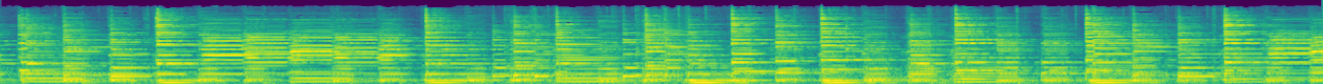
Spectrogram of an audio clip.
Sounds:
music

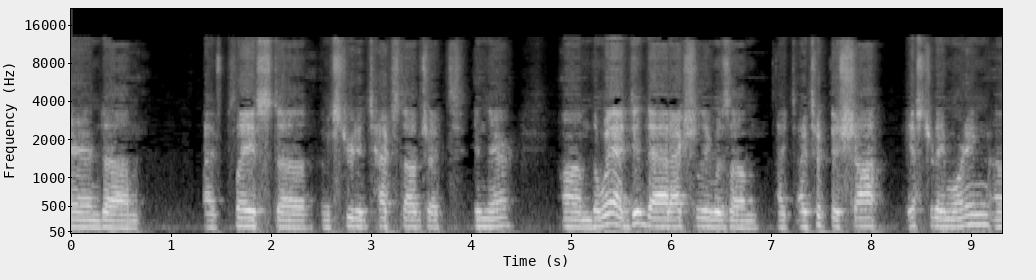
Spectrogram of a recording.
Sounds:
speech

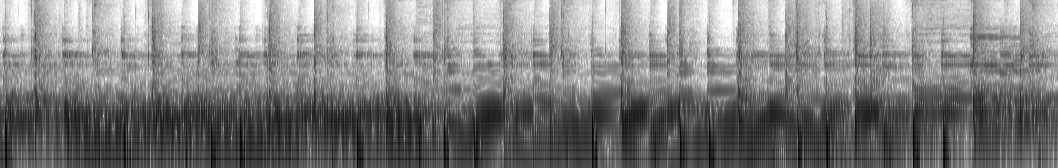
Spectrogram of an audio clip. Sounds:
music

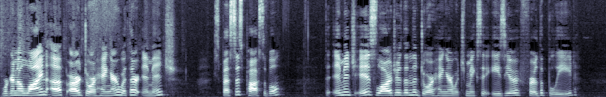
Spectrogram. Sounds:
speech

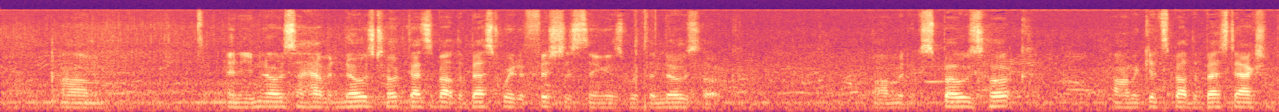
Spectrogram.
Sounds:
speech

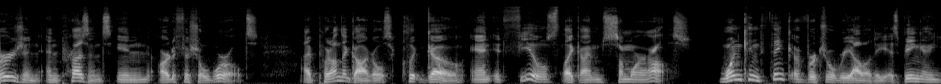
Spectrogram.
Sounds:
speech

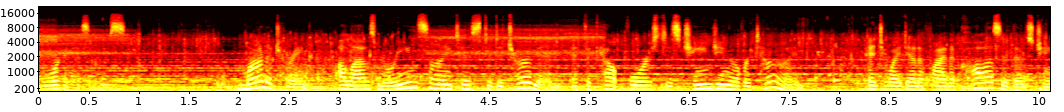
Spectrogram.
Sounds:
speech, music

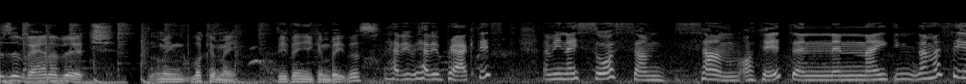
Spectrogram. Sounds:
speech, music

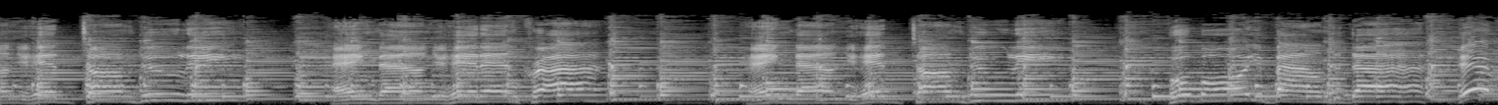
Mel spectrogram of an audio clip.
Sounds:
playing banjo

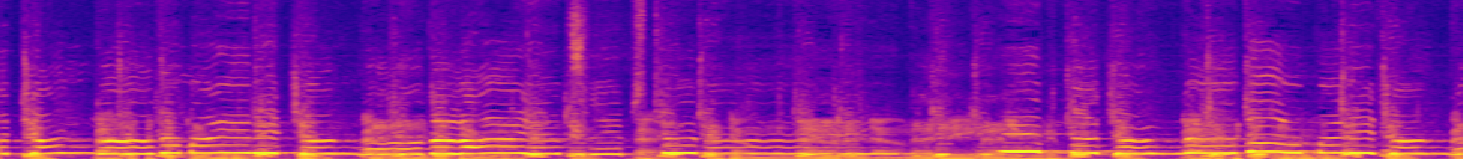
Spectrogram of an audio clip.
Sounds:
music

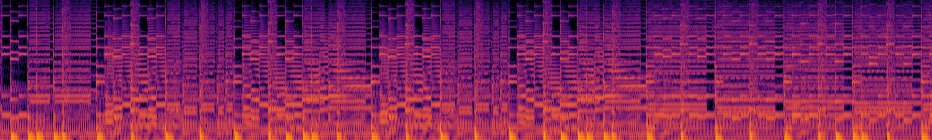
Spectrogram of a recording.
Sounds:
video game music, music

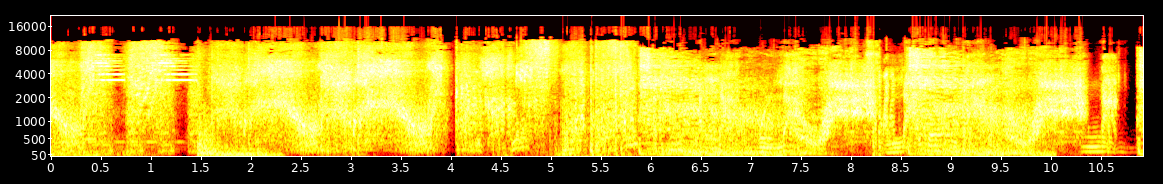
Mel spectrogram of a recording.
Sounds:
music, speech, electronic music, sound effect

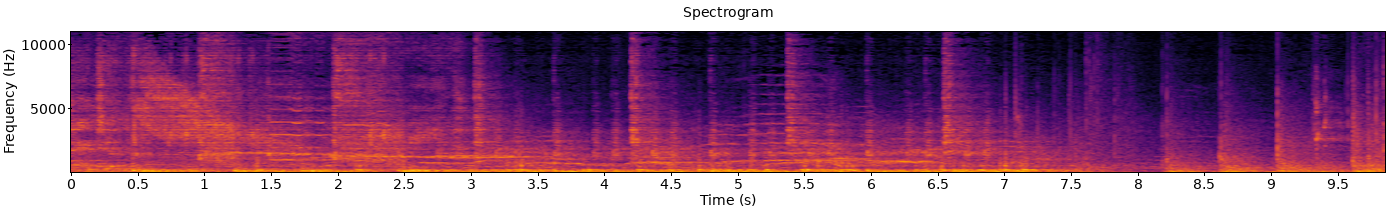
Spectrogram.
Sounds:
music, funk

